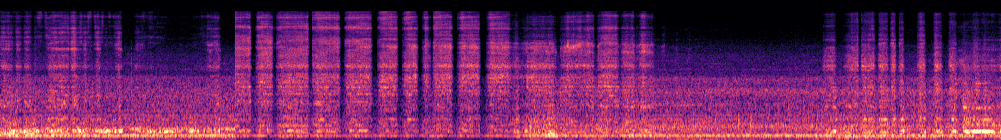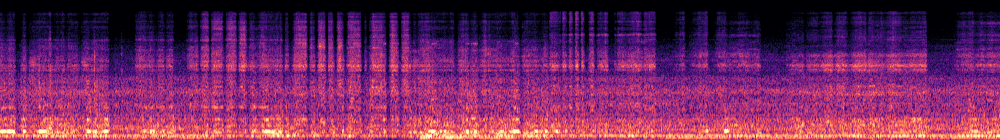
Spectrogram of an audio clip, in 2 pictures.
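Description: A wood lathe running with a steady hum while a turning tool cuts the spinning resin shift knob and its timber neck, a scraping rasp that swells and eases as the tool is worked along. The cutting turns choppy for a few seconds about four to eight seconds in.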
